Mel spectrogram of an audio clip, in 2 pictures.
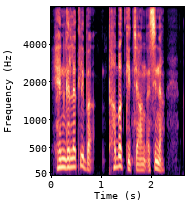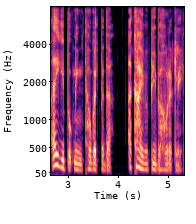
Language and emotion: Manipuri, sad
